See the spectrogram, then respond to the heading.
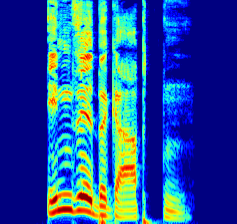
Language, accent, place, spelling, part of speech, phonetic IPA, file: German, Germany, Berlin, inselbegabten, adjective, [ˈɪnzəlbəˌɡaːptn̩], De-inselbegabten.ogg
- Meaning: inflection of inselbegabt: 1. strong genitive masculine/neuter singular 2. weak/mixed genitive/dative all-gender singular 3. strong/weak/mixed accusative masculine singular 4. strong dative plural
